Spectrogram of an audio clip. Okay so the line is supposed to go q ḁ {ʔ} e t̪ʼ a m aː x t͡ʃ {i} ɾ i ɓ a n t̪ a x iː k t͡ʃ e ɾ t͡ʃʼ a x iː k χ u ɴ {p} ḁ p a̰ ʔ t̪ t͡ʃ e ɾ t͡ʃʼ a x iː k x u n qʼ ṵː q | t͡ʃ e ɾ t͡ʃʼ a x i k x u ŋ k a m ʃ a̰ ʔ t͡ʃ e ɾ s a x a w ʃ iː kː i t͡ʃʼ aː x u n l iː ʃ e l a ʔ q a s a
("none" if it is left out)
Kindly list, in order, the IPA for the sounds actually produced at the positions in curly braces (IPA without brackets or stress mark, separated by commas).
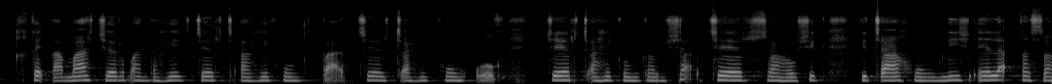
q, e, q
